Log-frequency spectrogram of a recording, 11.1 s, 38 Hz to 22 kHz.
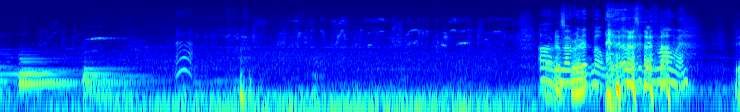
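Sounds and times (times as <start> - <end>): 
scatter of smaller bird tweets: 0.0 - 8.1
loud harsh honking cry of broody birds: 0.0 - 8.5
broody birds chirping outdoors in Reykjavik, Iceland: 0.0 - 10.5
constant hum: 0.0 - 11.0
laughter: 1.3 - 5.0, 8.0 - 10.5
speech: 8.1 - 11.0.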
